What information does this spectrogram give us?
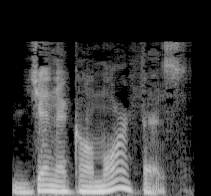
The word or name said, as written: gynecomorphous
